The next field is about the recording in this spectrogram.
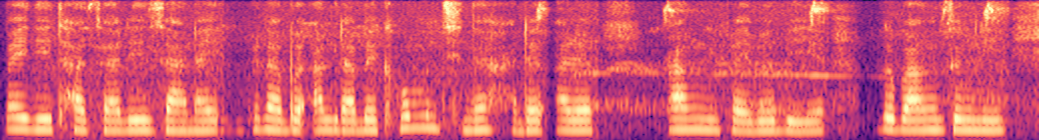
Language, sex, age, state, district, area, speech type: Bodo, female, 18-30, Assam, Baksa, rural, spontaneous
